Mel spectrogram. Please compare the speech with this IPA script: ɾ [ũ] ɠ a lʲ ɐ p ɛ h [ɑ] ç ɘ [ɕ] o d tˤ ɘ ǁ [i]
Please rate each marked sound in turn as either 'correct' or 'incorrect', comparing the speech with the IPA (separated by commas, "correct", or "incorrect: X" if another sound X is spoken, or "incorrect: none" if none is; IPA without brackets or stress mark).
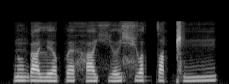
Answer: correct, incorrect: a, correct, correct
